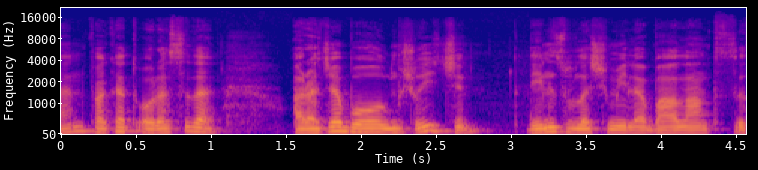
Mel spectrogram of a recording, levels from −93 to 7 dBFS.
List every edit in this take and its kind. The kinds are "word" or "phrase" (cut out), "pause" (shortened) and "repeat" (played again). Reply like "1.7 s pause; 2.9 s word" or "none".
2.3 s word; 3.1 s word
